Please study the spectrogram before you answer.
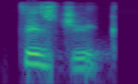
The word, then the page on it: fizgig: Indian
